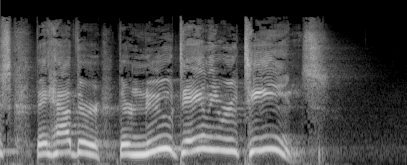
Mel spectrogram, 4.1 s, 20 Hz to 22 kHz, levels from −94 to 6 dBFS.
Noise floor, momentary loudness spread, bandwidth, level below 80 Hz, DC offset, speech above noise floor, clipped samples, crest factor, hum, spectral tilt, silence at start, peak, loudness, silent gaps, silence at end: -61 dBFS; 10 LU; 15.5 kHz; -52 dBFS; under 0.1%; 46 dB; under 0.1%; 14 dB; none; -4 dB/octave; 0 s; -4 dBFS; -16 LUFS; none; 0.8 s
